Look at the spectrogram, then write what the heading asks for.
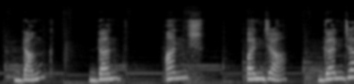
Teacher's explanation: अनुस्वार के उदाहरण में नाक से सांस अधिक निकलती है और मुख से कम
